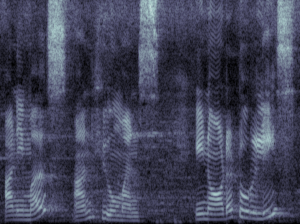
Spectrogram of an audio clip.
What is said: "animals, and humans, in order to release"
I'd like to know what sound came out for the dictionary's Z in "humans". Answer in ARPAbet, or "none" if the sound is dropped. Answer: S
